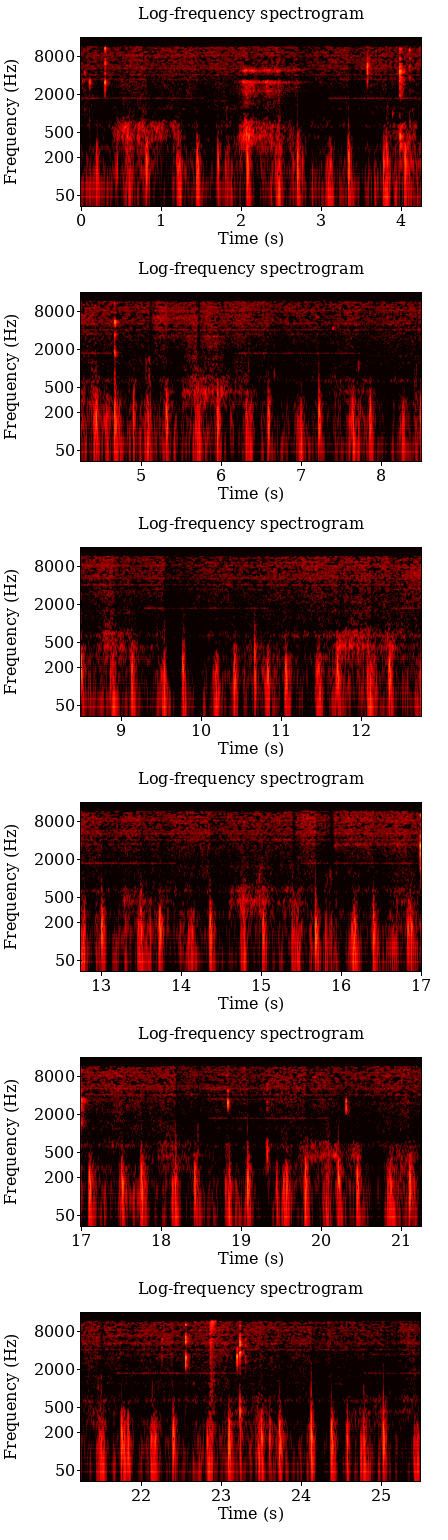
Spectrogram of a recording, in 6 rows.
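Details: Adult female's own heartbeat recorded with a stethoscope after a blood draw, steady paired low thumps at roughly 90 beats a minute, with faint hum and rustle.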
